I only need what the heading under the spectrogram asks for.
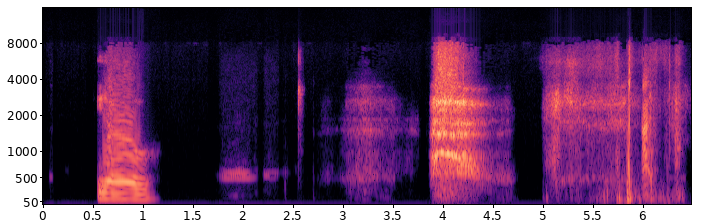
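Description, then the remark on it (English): A loud sneeze bursts out after a sharp voiced gasp and a few quiet breaths, followed by a stretch of noisy rustling and sniffling. “Bless you.”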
